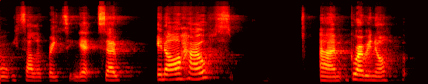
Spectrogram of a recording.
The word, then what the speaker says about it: Samhain: are as well because people in Scotland will pronounce it with a V sound so a stubborn sound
